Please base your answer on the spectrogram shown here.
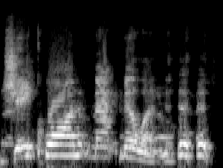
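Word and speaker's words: Ja'Quan McMillian: It is pronounced Jaquan McMillan.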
